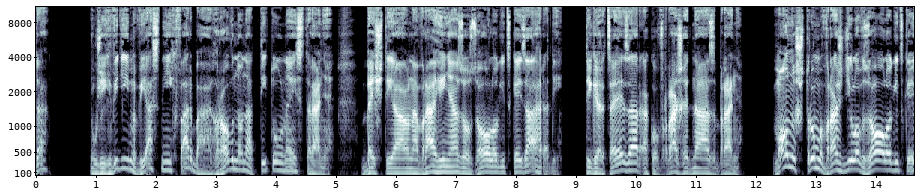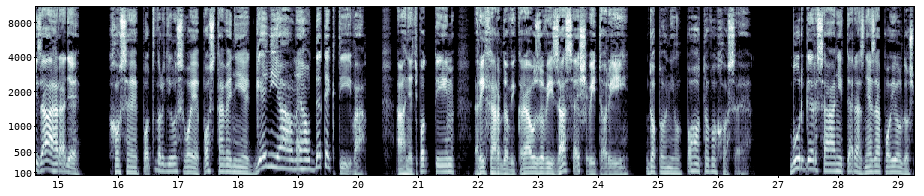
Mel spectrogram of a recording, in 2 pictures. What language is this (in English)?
Slovak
